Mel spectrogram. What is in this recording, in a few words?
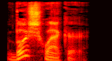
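"bushwhacker", British English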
